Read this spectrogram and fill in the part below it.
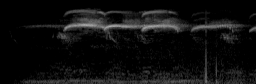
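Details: Common swift screaming: a run of shrill, thin, very high screeches, each slightly rising and drawn out, three strong ones close together, then a few shorter ones; a brief click near the end, otherwise quiet.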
